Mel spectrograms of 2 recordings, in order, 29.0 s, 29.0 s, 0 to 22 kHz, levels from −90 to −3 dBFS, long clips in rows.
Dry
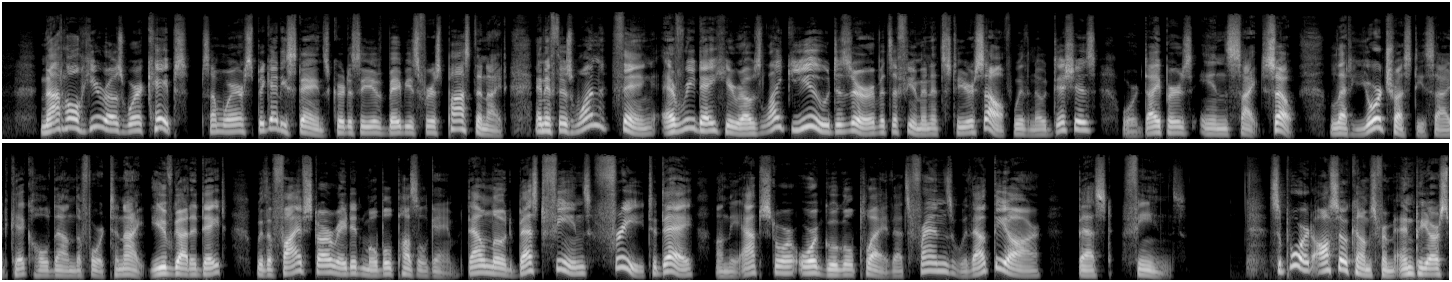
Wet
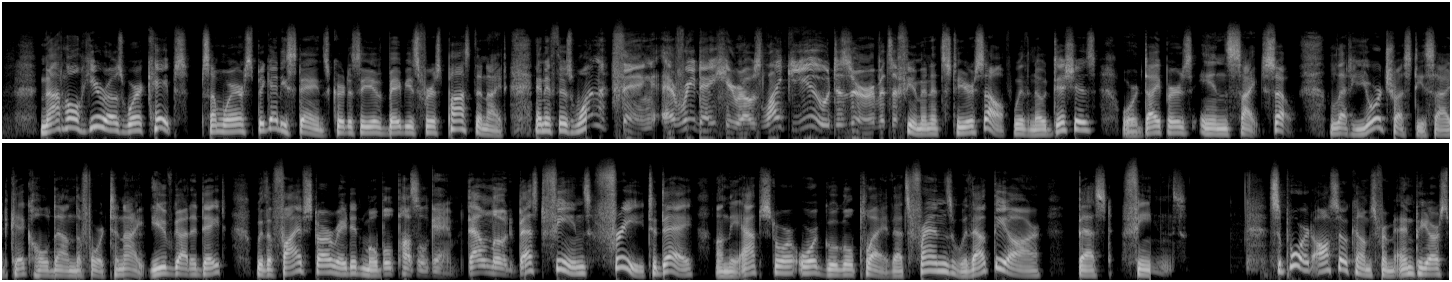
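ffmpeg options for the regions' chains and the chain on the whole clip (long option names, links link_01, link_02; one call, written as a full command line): ffmpeg -i in.wav -filter_complex "[0:a]asettb=1/sr,asplit=3[link_01][link_02][link_03];[link_01]atrim=end=5.844[link_04];[link_02]atrim=start=5.84:end=9.03,asetpts=PTS-STARTPTS,afade=type=in:duration=0.004:curve=qsin,afade=type=out:start_time=3.186:duration=0.004:curve=qsin,highpass=1000,acompressor=threshold=-43dB:ratio=4:attack=3.2:release=140:knee=1:detection=peak,asplit=2[link_05][link_06];[link_06]highpass=frequency=720:poles=1,volume=20dB,asoftclip=type=tanh:threshold=-20.5dB[link_07];[link_05][link_07]amix=inputs=2:normalize=0,lowpass=frequency=3600:poles=1,volume=-6dB[link_08];[link_03]atrim=start=9.026[link_09];[link_04][link_08]acrossfade=duration=0.004:curve1=hsin:curve2=qsin[link_10];[link_10][link_09]acrossfade=duration=0.004:curve1=qsin:curve2=hsin,asettb=1/sr,asplit=3[link_11][link_12][link_13];[link_11]atrim=end=12.814[link_14];[link_12]atrim=start=12.81:end=15.85,asetpts=PTS-STARTPTS,afade=type=in:duration=0.004:curve=qsin,afade=type=out:start_time=3.036:duration=0.004:curve=qsin,lowpass=9000,acompressor=threshold=-33dB:ratio=5:attack=3.2:release=140:knee=1:detection=peak,equalizer=frequency=2700:width_type=o:width=0.39:gain=3[link_15];[link_13]atrim=start=15.846[link_16];[link_14][link_15]acrossfade=duration=0.004:curve1=hsin:curve2=qsin[link_17];[link_17][link_16]acrossfade=duration=0.004:curve1=qsin:curve2=hsin,asettb=1/sr,asplit=3[link_18][link_19][link_20];[link_18]atrim=end=18.274[link_21];[link_19]atrim=start=18.27:end=19.71,asetpts=PTS-STARTPTS,afade=type=in:duration=0.004:curve=qsin,afade=type=out:start_time=1.436:duration=0.004:curve=qsin,highpass=frequency=960:poles=1,asplit=2[link_22][link_23];[link_23]adelay=15,volume=-7.5dB[link_24];[link_22][link_24]amix=inputs=2:normalize=0,atrim=end_sample=63504[link_25];[link_20]atrim=start=19.706[link_26];[link_21][link_25]acrossfade=duration=0.004:curve1=hsin:curve2=qsin[link_27];[link_27][link_26]acrossfade=duration=0.004:curve1=qsin:curve2=hsin,asettb=1/sr,asplit=3[link_28][link_29][link_30];[link_28]atrim=end=25.964[link_31];[link_29]atrim=start=25.96:end=27.07,asetpts=PTS-STARTPTS,afade=type=in:duration=0.004:curve=qsin,afade=type=out:start_time=1.106:duration=0.004:curve=qsin,highpass=frequency=200:width=0.5412,highpass=frequency=200:width=1.3066,equalizer=frequency=1500:width=0.9:gain=8,acompressor=threshold=-44dB:ratio=12:attack=3.2:release=140:knee=1:detection=peak[link_32];[link_30]atrim=start=27.066[link_33];[link_31][link_32]acrossfade=duration=0.004:curve1=hsin:curve2=qsin[link_34];[link_34][link_33]acrossfade=duration=0.004:curve1=qsin:curve2=hsin,lowpass=frequency=8400:width=0.5412,lowpass=frequency=8400:width=1.3066,acompressor=threshold=-30dB:ratio=12,adynamicequalizer=threshold=0.00398:dfrequency=1800:dqfactor=0.7:tfrequency=1800:tqfactor=0.7:attack=5:release=100:ratio=0.375:range=2.5:mode=cutabove:tftype=highshelf,volume=4dB" out.wav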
